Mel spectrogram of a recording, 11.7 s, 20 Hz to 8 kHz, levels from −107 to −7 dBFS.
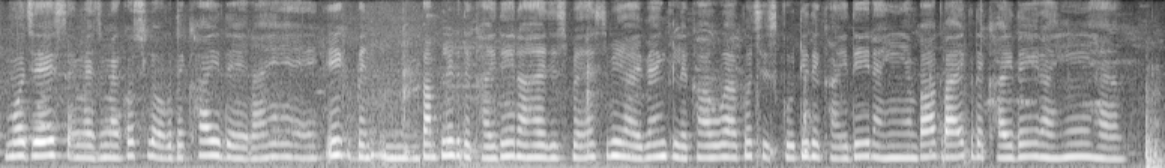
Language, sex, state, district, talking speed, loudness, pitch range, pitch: Hindi, female, Chhattisgarh, Kabirdham, 180 wpm, -18 LUFS, 210-235 Hz, 225 Hz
